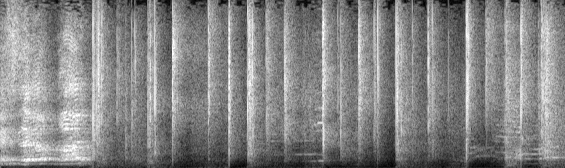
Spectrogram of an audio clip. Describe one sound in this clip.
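Feet stomp on a wooden stage in a sharp, steady rhythm.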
